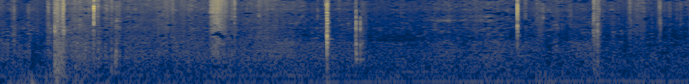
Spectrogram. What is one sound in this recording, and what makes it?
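Plastic clicks and crackles as a ring is handled.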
